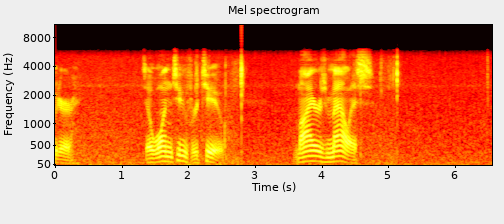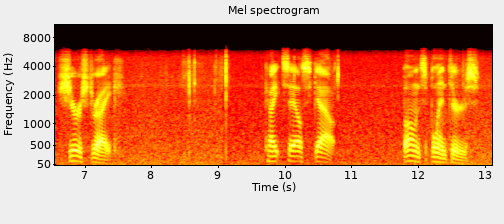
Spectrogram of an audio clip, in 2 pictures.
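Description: Playing cards tap and slide against each other.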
